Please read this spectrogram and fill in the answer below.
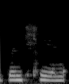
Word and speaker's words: Gwenllian: proper pronunciation yeah so i have a welsh name which means it's not uh pronounced how it's written down uh the proper way to pronounce it is dr quinchlian that's why i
